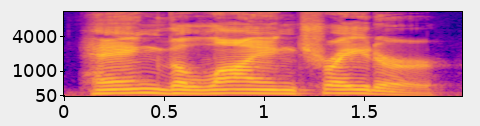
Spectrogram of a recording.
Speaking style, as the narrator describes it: Roz shouted

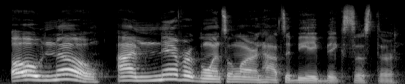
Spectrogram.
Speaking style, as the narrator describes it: cried Zaria

